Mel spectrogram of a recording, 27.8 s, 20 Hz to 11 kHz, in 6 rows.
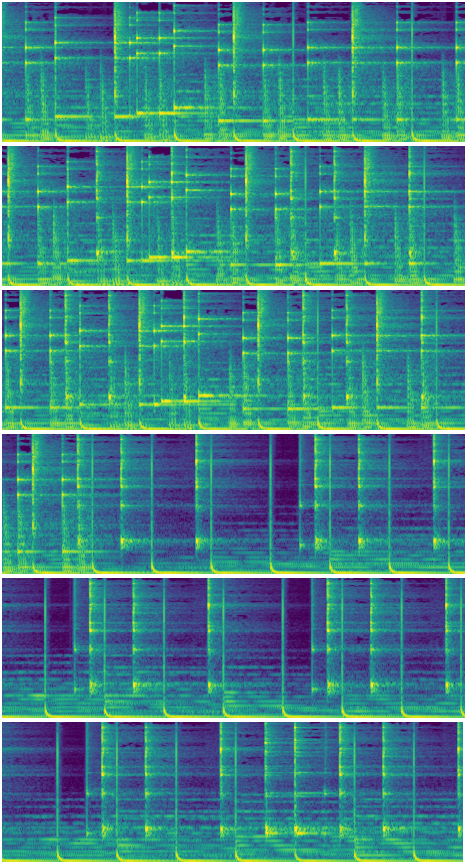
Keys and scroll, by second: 0.9 Delete, 4.7 ctrl+z, 8.1 Delete.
